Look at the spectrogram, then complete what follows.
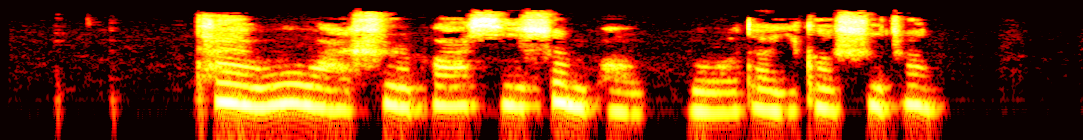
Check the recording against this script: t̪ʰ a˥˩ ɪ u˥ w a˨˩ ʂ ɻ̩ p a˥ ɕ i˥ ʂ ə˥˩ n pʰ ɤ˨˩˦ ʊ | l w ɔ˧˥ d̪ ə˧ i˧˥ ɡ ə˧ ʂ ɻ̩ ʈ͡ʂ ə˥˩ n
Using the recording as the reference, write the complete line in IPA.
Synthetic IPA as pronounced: t̪ʰ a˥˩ ɪ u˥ w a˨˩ ʂ ɻ̩ p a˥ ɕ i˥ ʂ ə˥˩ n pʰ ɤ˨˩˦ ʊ | l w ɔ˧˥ d̪ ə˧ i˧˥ ɡ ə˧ ʂ ɻ̩ ʈ͡ʂ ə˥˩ n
